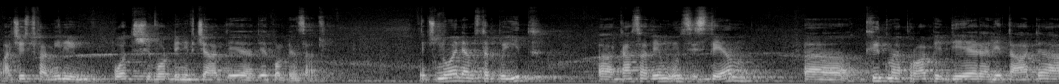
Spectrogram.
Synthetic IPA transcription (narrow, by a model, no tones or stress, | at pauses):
a̰t͡ʃe̞ʃt̪efamilijpo̞t̪ʃivo̞rbe̞nefit͡ʃiad̪e̞d̪e̞ko̞mpe̞nsa̰t̪sij | d̪̥e̞t͡ʃʲno̞jneamst̪ərd̪ujit̪ | kasəave̞mṵnsist̪e̞m | kʰɨt̪majapɾoape̞d̪e̞ɾe̞alit̪at̪ea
